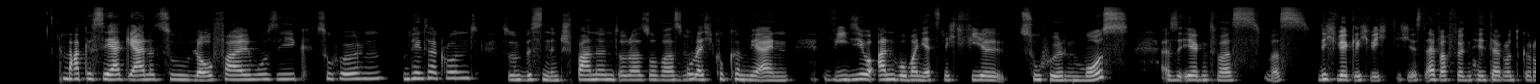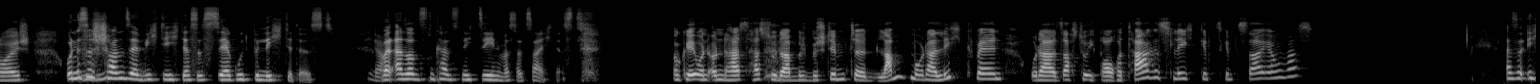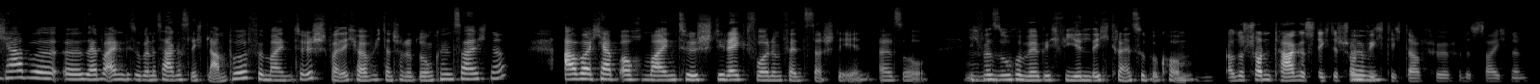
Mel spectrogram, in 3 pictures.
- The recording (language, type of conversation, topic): German, podcast, Wie gehst du mit kreativen Blockaden um?
- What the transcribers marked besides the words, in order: other background noise; chuckle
